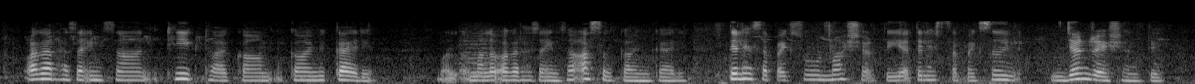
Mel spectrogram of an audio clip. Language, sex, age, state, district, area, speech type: Kashmiri, female, 30-45, Jammu and Kashmir, Budgam, rural, spontaneous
